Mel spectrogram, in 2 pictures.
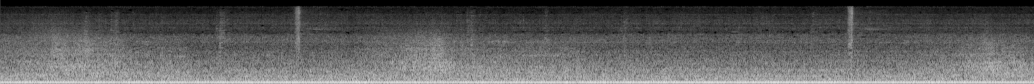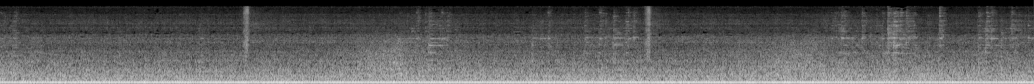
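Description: A drilling rig's diesel engine drones loudly and steadily.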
